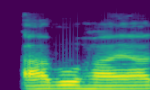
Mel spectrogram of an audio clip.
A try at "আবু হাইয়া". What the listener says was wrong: দেখুন, এই শব্দটা হচ্ছে আবু হাইয়া। আবু হাইয়া দেখতে পাচ্ছেন, যদি আপনি হায়া বলেন, নাম কিন্তু শুদ্ধ উচ্চারণ হলো আবু হাইয়া। আরবি থেকে আন আন আবি হাইয়া, তো কমপক্ষে বলতে হবে আবু হাইয়া।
